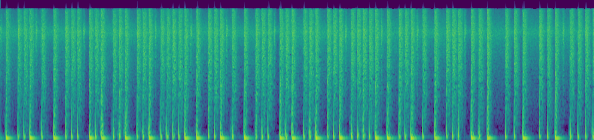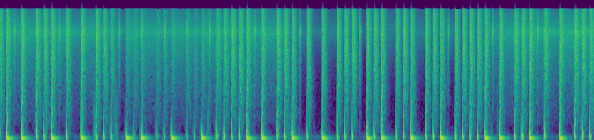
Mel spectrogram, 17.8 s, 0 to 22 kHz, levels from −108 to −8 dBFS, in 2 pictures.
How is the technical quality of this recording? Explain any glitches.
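The recording has one real problem, and it runs the whole way through: integer overflow. The signal's driven about 6 dB past the integer ceiling, so the loudest peaks, only a tiny fraction of samples, wrap to the opposite extreme instead of being limited. You hear sharp, violent cracks on loud moments, much harsher than ordinary clipping.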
